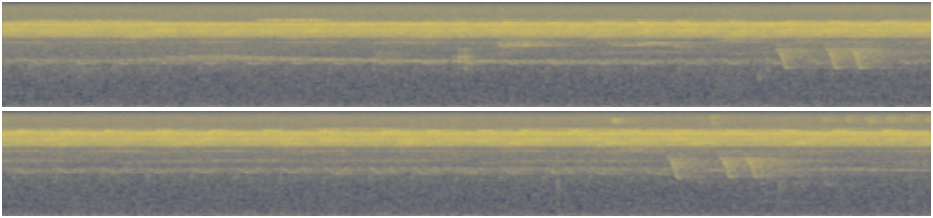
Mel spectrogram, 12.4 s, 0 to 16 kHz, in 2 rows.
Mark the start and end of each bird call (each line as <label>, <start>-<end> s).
Rufous-fronted Antthrush (Formicarius rufifrons), 0.0-3.9 s
Black-fronted Nunbird (Monasa nigrifrons), 0.0-11.4 s
Buff-breasted Wren (Cantorchilus leucotis), 0.0-12.4 s
unidentified bird, 3.0-4.8 s
Black-faced Antthrush (Formicarius analis), 10.5-12.4 s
